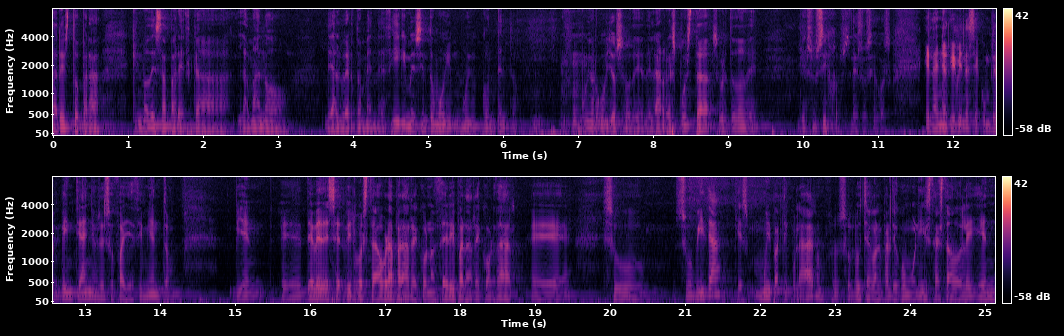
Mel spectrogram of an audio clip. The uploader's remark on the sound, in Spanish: La grabación de esta edición especial que hemos realizado desde el teatro más antiguo de La Rioja, en plena Sierra de la Demanda, en el pueblo de Canales de la Sierra. Un lugar lleno de historia y magia donde sobre su escenario hemos grabado.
